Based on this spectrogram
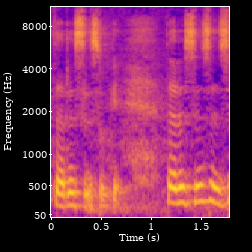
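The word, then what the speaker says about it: Thyrsis: and the matthew arnold's terrorists it's to be pronounced terraces okay there is this is an example for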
